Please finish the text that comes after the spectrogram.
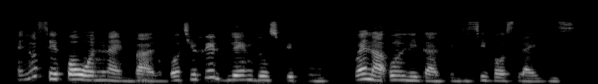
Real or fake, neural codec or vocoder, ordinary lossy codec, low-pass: fake; codec, 16 kHz, 8 kbps, FreqCodec, smaller model; none; none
